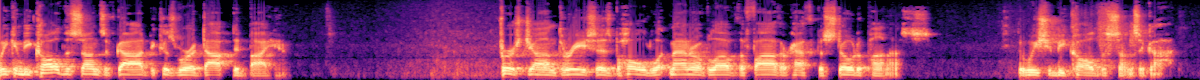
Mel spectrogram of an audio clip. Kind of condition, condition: setting, large echoing room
